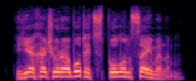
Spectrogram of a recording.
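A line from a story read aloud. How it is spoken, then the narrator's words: Plain. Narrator (Russian): сказал он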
